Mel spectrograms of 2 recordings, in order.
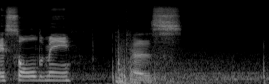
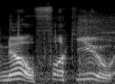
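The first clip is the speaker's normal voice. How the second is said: retold defiant Dante; 8 semitones higher, 4 dB louder, much slower than usual. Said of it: "Dante's like".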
